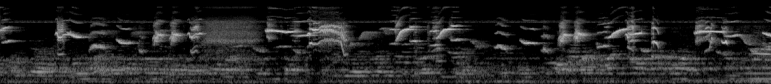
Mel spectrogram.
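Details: Displaying oriental magpie-robin with tail opened, delivering a rich, continuous run of shrill whistles, chirps and harsh squawky notes in quick varied phrases, barely pausing, over a faint low background hum.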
